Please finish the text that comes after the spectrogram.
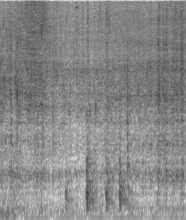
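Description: Tempering spices crackle and sizzle in hot oil, a brief bright hiss with a few quick popping scrapes, close and alone.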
